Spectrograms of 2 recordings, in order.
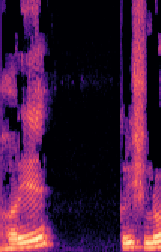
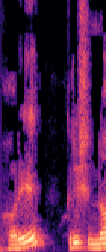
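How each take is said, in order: First: Hare কৃষ্ণ with a final o, "krishno"; wrong Bengali-style pronunciation. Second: Hare কৃষ্ণ with a final short a, "krishna"; correct Sanskrit pronunciation. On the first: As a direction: end কৃষ্ণ on a rounded o. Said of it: "এরকম না". (বাংলা ঢঙে কৃষ্ণ-র শেষে ও-কার) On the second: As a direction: end কৃষ্ণ on a clear open a. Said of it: "উচ্চারণটা কেমন করতে হবে". (সংস্কৃত ঢঙে কৃষ্ণ-র শেষে স্পষ্ট অ) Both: Shown as a demonstration.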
